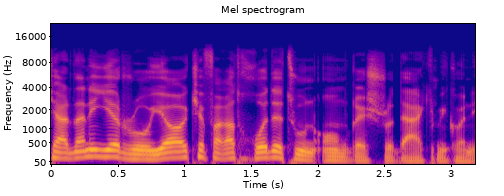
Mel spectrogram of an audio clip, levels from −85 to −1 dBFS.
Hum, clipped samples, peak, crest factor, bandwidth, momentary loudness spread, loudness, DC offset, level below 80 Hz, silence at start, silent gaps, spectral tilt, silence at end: none; under 0.1%; -8 dBFS; 14 dB; 12 kHz; 8 LU; -23 LUFS; under 0.1%; -38 dBFS; 0 s; none; -6 dB/octave; 0 s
